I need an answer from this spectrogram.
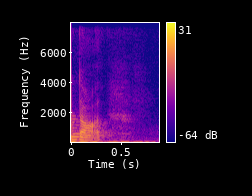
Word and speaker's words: daith: But I think if I didn't get the Daith or the Doth, pronounced Daith or Doth, it wouldn't have hurt that bad.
